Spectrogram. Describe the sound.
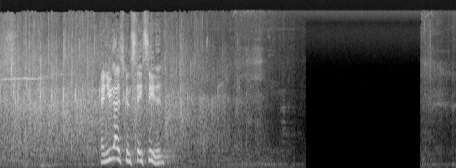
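A crowd claps in a steady, dense wash of applause that fades out over several seconds into silence, with a person speaking briefly over it partway through.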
